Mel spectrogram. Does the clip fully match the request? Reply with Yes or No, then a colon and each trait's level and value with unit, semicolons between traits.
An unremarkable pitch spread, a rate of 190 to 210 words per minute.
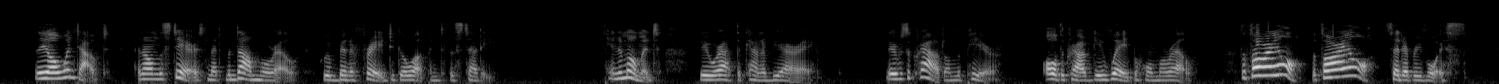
No: wide, 5.9 semitones; average, 200 wpm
